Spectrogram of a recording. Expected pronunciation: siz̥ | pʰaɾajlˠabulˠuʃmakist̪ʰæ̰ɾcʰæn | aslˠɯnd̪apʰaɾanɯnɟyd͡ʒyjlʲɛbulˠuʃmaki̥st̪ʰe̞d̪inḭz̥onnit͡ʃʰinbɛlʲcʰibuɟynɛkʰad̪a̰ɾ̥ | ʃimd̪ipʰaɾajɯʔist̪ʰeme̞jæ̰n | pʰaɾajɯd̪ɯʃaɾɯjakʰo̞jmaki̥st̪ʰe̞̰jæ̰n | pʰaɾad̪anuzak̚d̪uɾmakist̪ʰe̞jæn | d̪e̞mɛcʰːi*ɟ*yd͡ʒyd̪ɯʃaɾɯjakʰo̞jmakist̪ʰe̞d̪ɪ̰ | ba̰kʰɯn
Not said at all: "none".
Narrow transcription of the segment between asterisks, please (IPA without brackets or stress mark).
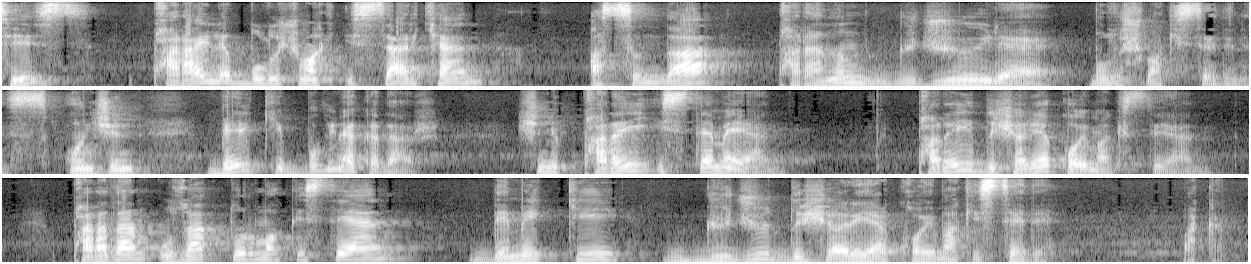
ɟ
